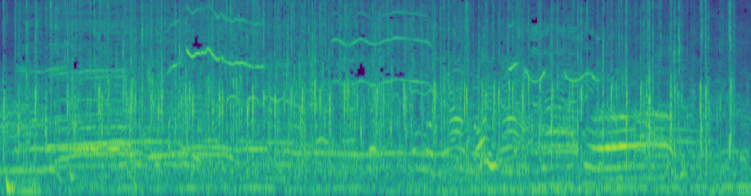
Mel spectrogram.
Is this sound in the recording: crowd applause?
yes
